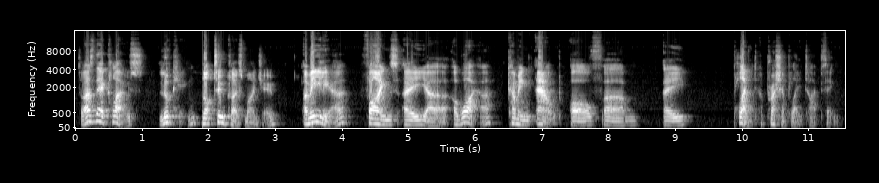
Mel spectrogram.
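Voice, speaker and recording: A man with a bright, forceful voice tells the story of a tabletop game he ran. His delivery is casual and rambling, with dramatic descriptions of the action, at a middling pitch. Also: animated, takes it slowly. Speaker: game master recapping a tabletop role-playing session.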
